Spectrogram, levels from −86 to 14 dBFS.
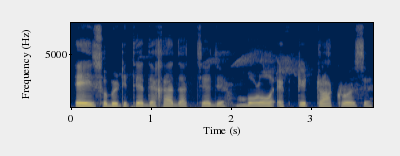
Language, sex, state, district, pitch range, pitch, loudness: Bengali, male, Assam, Hailakandi, 125-140 Hz, 135 Hz, -21 LUFS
